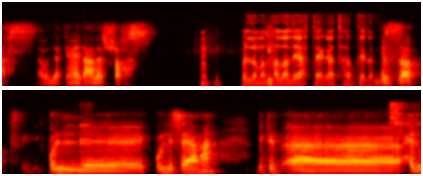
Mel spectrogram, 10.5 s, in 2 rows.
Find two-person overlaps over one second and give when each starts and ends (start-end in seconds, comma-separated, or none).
none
